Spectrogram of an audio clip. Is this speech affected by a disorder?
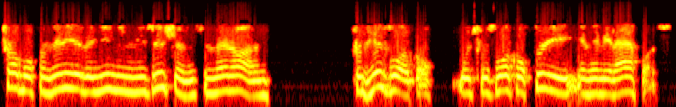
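Yes: cerebral palsy; lifelong.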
